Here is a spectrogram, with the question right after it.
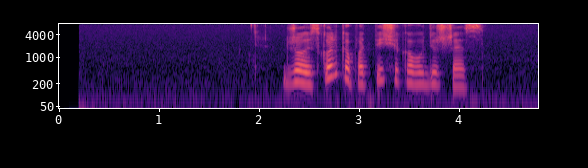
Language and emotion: Russian, neutral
